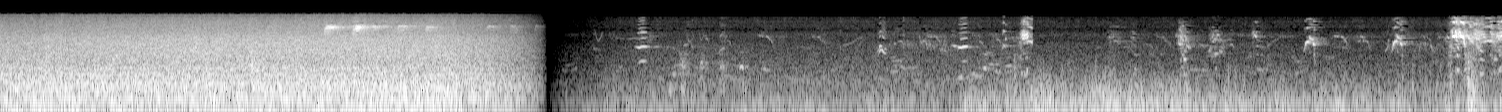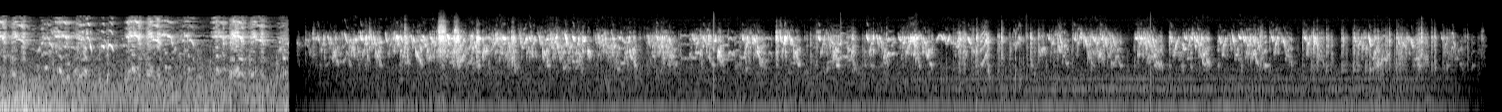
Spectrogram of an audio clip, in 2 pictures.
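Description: A steady hiss cuts off abruptly about five seconds in. Sparse high bird calls follow, louder a little past the middle, then give way to dense, rapid high chirping that runs on to the end.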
